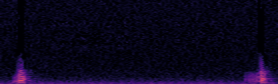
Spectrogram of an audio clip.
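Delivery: ruff growled like a little dog; mean puppy dog sound. Shown as a demonstration. Teacher showing the R sound as a puppy growl, ruff. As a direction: say ruff as a short growly bark. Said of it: "sounds like a mean puppy dog".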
